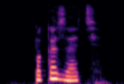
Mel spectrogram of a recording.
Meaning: 1. to show 2. to display, to reveal, to achieve 3. to register, to read (of measuring devices) 4. to point 5. to depose, to testify, to give evidence
- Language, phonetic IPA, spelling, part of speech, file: Russian, [pəkɐˈzatʲ], показать, verb, Ru-показать.ogg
